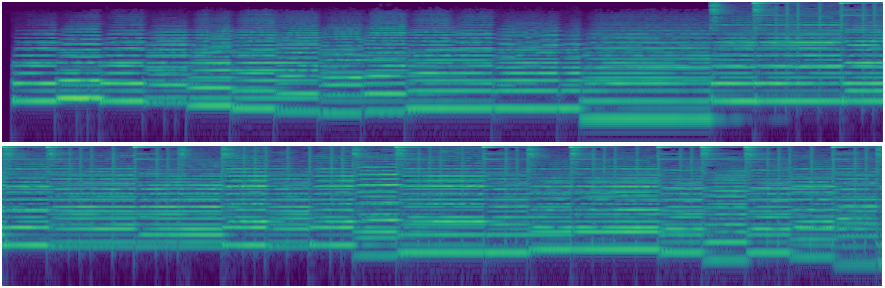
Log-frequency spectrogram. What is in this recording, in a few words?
Violin track with Melody; O Come All Ye Faithful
